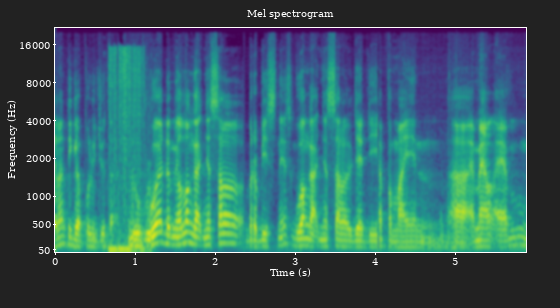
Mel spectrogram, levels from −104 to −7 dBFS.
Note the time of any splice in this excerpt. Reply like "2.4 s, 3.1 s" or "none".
1.2 s, 2.4 s, 4.0 s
